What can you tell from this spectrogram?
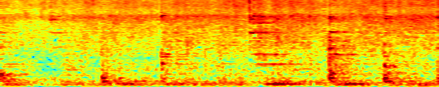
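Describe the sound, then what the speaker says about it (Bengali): Onion and garlic frying and being stirred in a pan for a taro dish: a close, steady sizzle with soft scraping stirs every half second or so, and no talk. "খুব সুন্দর করে পেঁয়াজ রসুনটা ভাজবেন।"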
